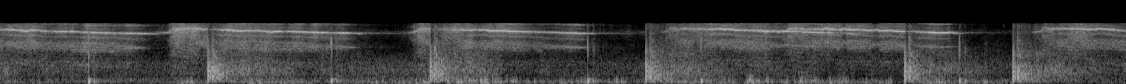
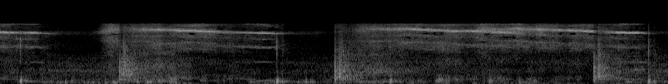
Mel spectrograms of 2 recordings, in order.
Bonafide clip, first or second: first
